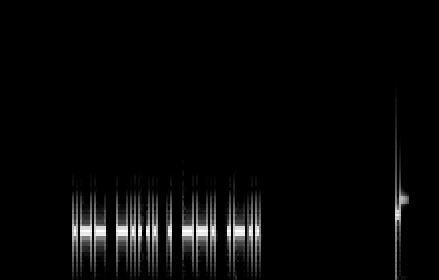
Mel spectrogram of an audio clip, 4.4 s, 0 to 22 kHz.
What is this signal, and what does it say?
Morse code, heard as a keyed tone, about 32 wpm, 700 Hz. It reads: W6EGL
